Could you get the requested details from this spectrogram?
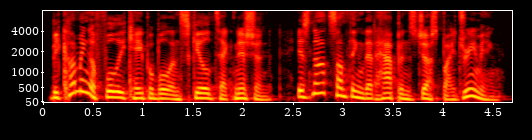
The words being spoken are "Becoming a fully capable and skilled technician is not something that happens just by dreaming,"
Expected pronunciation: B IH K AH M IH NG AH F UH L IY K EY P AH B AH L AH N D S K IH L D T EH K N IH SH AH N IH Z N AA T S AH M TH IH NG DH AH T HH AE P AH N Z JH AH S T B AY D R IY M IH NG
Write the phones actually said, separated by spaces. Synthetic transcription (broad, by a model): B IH K AH M IH NG AH F UH L IY K EY P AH B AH L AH N S K IH L D T EH K N IH SH AH N IH Z N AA T S AH M TH IH NG DH AH T HH AE P AH N Z JH AH S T B AY D R IY M IH NG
